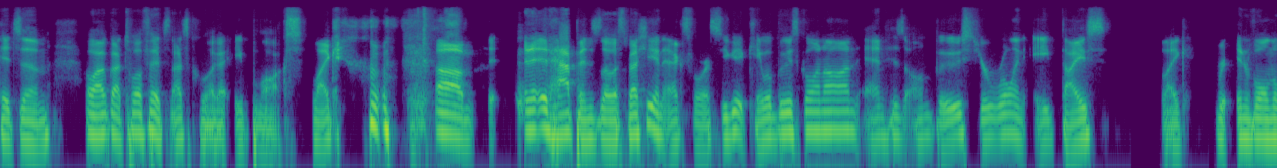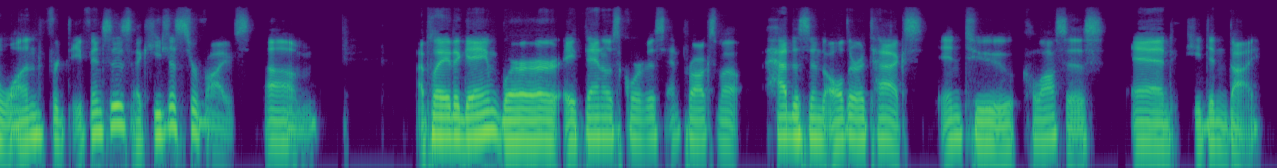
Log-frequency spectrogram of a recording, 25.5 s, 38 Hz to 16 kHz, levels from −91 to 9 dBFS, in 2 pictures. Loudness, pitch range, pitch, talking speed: -22 LUFS, 100-125 Hz, 110 Hz, 165 wpm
